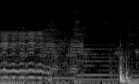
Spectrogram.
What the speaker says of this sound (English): Okay, here are the goats.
